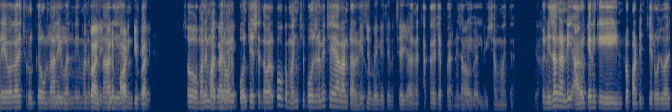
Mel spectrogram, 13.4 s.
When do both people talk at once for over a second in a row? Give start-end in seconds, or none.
0.9-2.9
